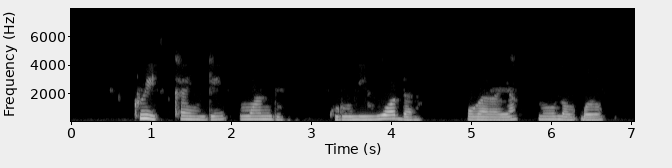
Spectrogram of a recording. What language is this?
Igbo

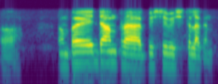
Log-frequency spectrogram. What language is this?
Bodo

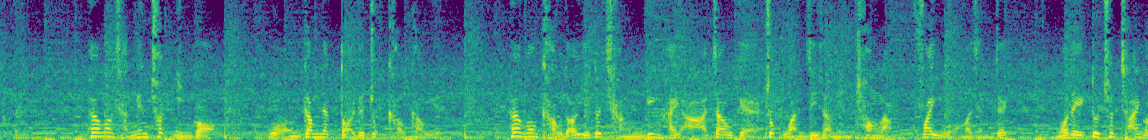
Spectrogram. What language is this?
Chinese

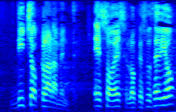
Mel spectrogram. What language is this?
Spanish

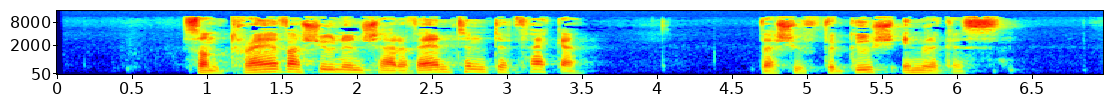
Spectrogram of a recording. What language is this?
Manx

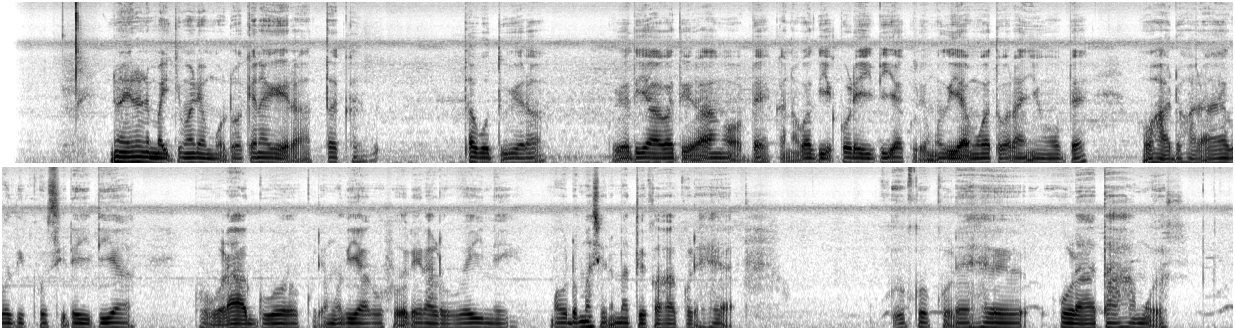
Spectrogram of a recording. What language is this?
Kikuyu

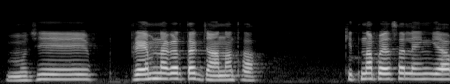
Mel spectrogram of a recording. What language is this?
Hindi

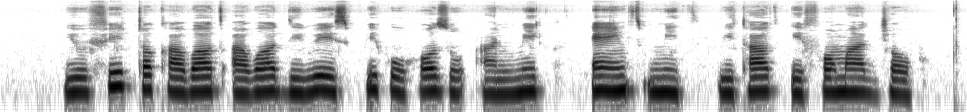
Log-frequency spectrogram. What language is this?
Nigerian Pidgin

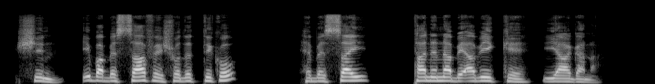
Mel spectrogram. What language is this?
Gofa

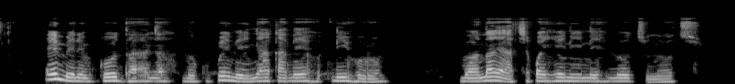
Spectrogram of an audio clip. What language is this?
Igbo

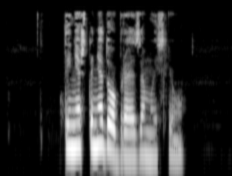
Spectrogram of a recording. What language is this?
Belarusian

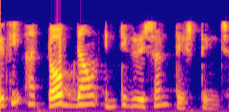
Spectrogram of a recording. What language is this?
Gujarati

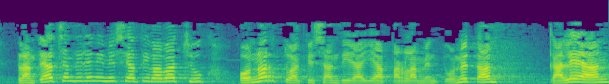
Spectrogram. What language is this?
Basque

